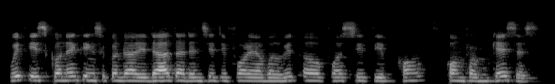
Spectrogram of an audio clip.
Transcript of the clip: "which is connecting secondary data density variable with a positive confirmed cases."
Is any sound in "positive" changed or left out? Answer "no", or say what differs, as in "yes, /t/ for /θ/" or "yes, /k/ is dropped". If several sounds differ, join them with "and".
yes, /f/ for /p/ and /s/ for /z/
